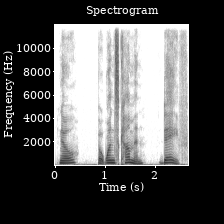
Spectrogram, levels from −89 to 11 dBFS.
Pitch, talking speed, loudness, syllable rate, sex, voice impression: 200 Hz, 90 wpm, -16 LUFS, 6.2 syllables/s, female, feminine, adult-like, tensed, bright, fluent, slightly raspy, intellectual, elegant, lively, slightly strict, sharp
